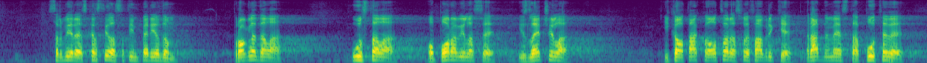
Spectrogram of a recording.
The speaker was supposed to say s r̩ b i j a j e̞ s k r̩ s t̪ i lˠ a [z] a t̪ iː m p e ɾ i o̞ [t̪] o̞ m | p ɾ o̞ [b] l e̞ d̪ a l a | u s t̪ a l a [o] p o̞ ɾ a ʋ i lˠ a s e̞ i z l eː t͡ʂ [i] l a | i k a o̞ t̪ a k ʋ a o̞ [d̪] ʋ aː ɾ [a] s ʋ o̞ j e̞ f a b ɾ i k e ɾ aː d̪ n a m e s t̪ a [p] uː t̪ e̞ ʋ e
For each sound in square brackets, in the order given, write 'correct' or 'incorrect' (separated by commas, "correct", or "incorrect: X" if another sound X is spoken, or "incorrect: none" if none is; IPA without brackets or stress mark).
incorrect: s, incorrect: d̪, incorrect: ɡ, correct, correct, incorrect: t̪, correct, correct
